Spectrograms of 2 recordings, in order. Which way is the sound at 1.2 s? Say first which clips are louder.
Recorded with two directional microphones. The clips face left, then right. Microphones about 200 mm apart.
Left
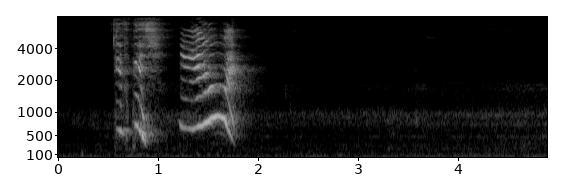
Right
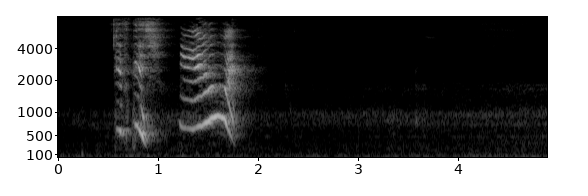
Left 1 dB; 15° left (ahead or behind).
